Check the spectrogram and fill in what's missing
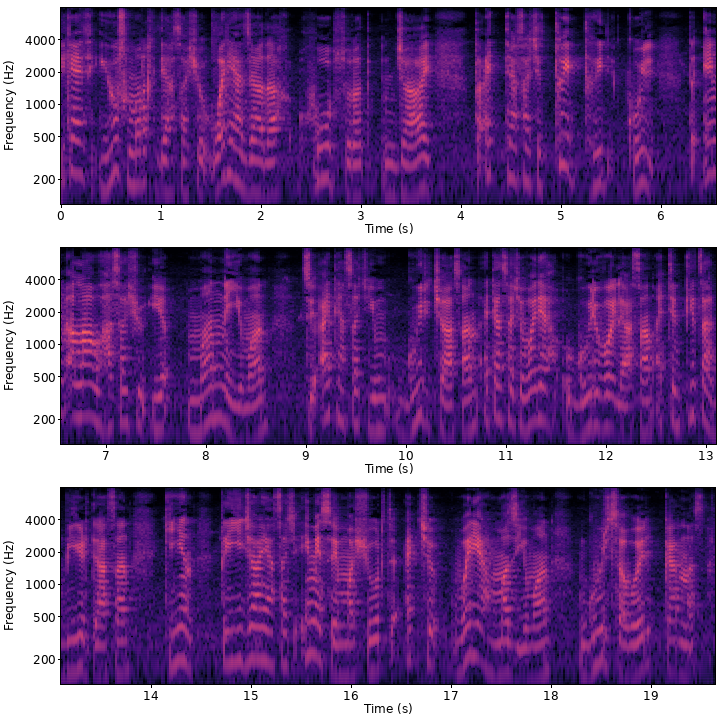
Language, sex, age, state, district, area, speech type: Kashmiri, male, 45-60, Jammu and Kashmir, Budgam, urban, spontaneous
